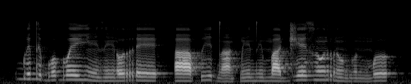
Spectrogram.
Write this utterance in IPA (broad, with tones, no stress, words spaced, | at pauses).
bɪ˦dɪ˨bo˦ ɡʷeː˦jĩ˨zĩ˨ ɾo˦rɾe˦ | a˨ pi˦˨dã˨ k͡pĩ˨dĩ˨ma˨d͡ʒe˦ zũ˦rũ˨ɡũ˨n mʊ˦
